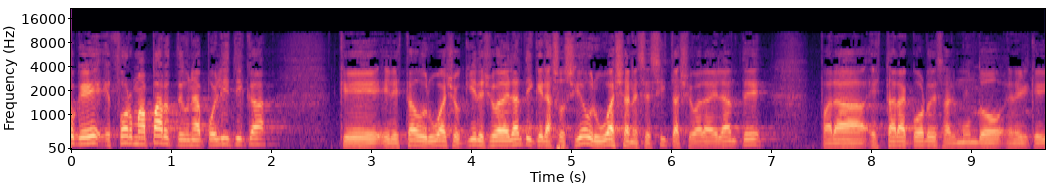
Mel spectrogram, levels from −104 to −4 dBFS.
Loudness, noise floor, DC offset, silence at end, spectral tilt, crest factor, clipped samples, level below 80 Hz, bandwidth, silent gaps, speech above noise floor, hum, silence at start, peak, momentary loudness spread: -22 LUFS; -51 dBFS; under 0.1%; 0 s; -5.5 dB/octave; 20 dB; under 0.1%; -52 dBFS; 11 kHz; none; 29 dB; none; 0 s; -2 dBFS; 10 LU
